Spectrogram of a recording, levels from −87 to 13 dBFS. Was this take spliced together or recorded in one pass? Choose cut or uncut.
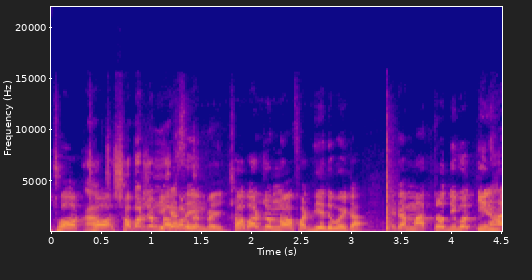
uncut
